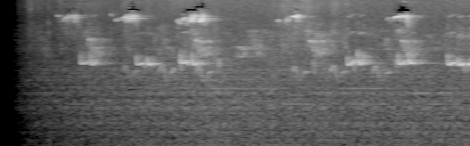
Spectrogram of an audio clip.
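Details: Northern mockingbird singing atop a tall mesquite tree in central Arizona, giving short high chirps and thin whistled notes in loose series, with a steady insect hiss underneath.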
